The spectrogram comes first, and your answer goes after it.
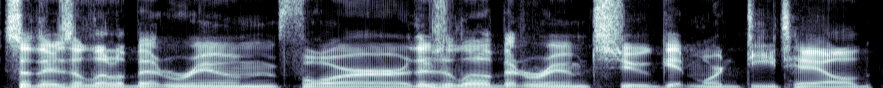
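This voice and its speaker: A man's voice: fairly low pitch, normal speed, a bit bright, clear, resonant tone, no room sound, studio quality. A man hosting a casual podcast interview, asking questions and responding in an encouraging, affirming way. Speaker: podcast host.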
